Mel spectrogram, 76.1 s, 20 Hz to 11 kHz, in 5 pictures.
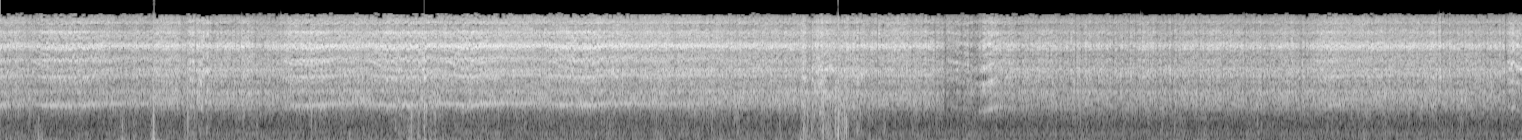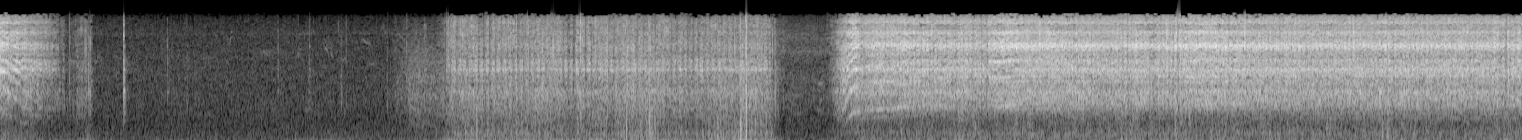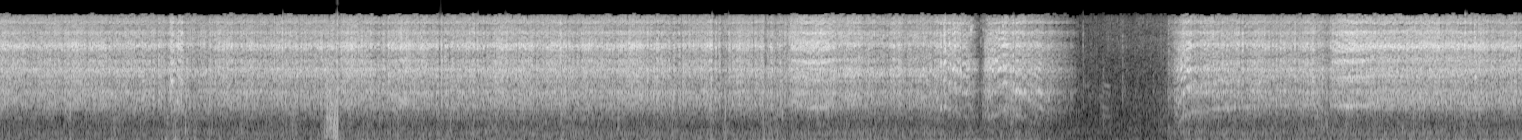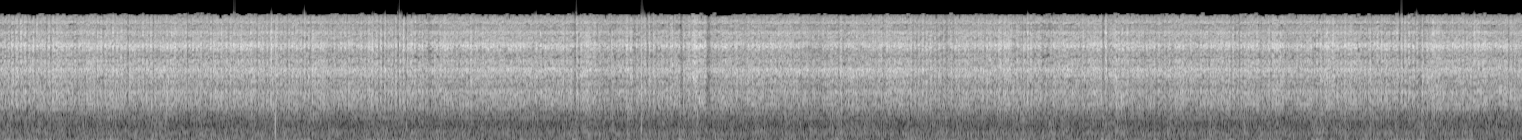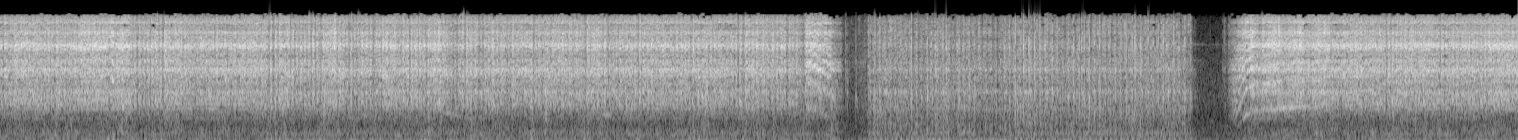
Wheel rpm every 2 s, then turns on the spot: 220, 230, 220, 230, 230, 230, 230, 150, 0, 0, 40, 50, 210, 230, 230, 230, 240, 240, 230, 220, 50, 170, 230, 230, 240, 230, 230, 240, 230, 230, 230, 230, 230, 230, 150, 40, 60, 230.
20-22 70-72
